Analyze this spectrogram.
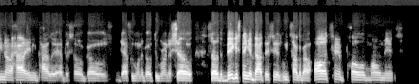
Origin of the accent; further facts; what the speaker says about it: Chicago, Illinois, United States; moved away; definitely one of the hosts on here with my other two co-hosts from Chicago originally.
